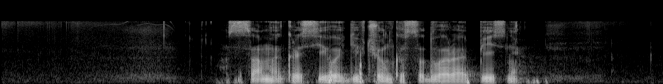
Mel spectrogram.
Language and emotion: Russian, neutral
